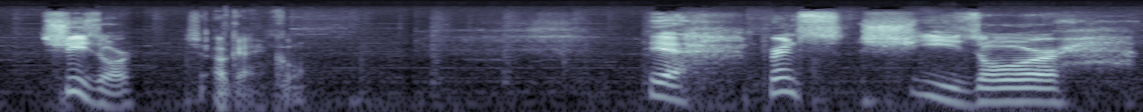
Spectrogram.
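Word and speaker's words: Xizor: How's it pronounced? Shizor.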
